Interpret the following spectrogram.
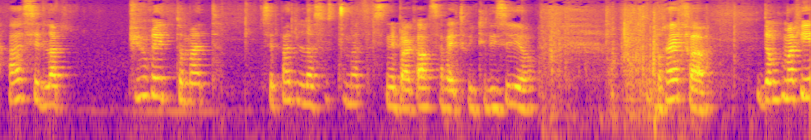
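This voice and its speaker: A hoarse woman in her forties casually showing her grocery haul, rambling with lots of fillers and self-corrections. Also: a little high, reverberant.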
